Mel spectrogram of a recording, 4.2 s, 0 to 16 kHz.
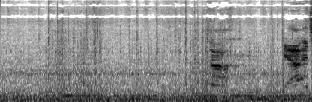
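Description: Inside the cabin of a moving 2014 Mini Paceman diesel: a steady rumble of engine and road noise with a low, even hum.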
